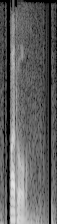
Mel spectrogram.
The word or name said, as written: Fuddle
